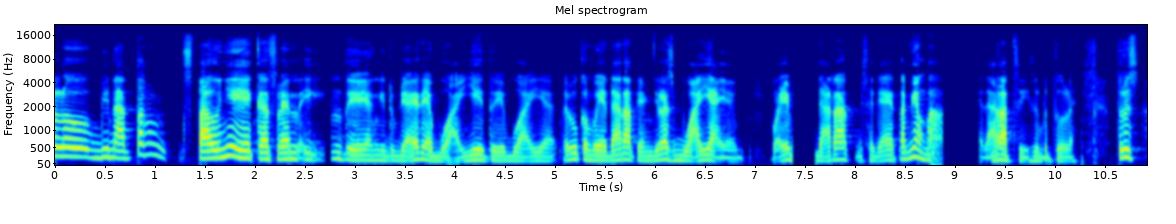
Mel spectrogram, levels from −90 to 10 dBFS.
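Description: At 2.56 s a run of AAC frames went missing, and the decoder covered the gap by rebuilding sound from the last good spectrum. For about 0.27 s, up to 2.83 s, the audio turns smeared and noisy, a gap that fits roughly nine lost frames, before it clears on "tuh yang hidup di".

Right after "ya buaya", the output falls silent from 7.38 s to 7.61 s, a break of about 0.23 s in mid-flow before speech picks up again. The likely cause is a playback stall, where the player ran short of data or its thread was held up, leaving nothing to send to the output.

A longer AAC frame loss with concealment follows "tapi yang", from 8.75 s to 9.32 s. Here the decoder had to invent nearly half a second of sound, pointing to around two dozen lost frames. The filled-in spectrum degrades and fades towards silence, then the audio fades back in on "darat sih".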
